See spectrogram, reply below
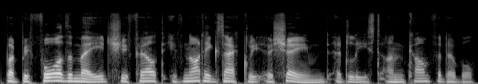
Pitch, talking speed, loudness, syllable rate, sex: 125 Hz, 165 wpm, -19 LUFS, 4.9 syllables/s, male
